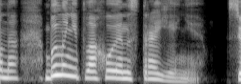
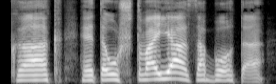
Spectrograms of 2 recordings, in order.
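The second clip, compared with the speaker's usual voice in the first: snapped, mildly gruff reply; curt dismissal; 4 dB louder, slower than usual. A narrator's reading. Boss dumping the task on henchman, curt dismissal. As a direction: shut the question down. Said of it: "отрезал Кляксич".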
